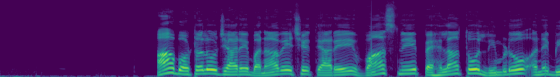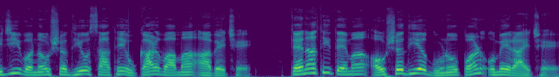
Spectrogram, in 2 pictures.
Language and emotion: Gujarati, neutral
